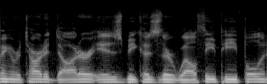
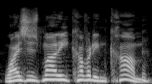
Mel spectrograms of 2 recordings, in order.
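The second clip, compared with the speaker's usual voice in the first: higher, agitated crook impression; Buscemi; 6 semitones higher, 3 dB louder than usual. Kidnapper questioning Jerry, agitated Buscemi impression. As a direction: demand an explanation as an exasperated crook. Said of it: "Why is he so fucking hard to do?".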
